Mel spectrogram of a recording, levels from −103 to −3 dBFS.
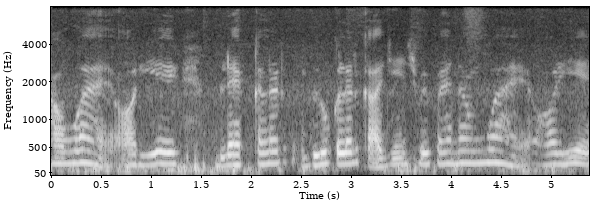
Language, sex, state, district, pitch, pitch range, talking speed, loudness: Hindi, male, Bihar, West Champaran, 200 Hz, 185-215 Hz, 180 wpm, -18 LUFS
